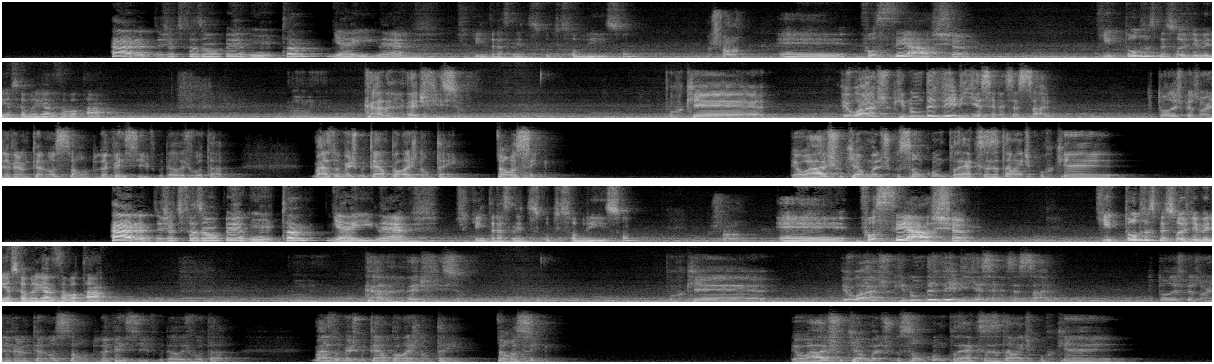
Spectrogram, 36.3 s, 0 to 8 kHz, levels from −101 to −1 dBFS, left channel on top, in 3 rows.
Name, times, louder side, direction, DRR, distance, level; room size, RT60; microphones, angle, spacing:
voice 1, 1.1-6.4 7.8-9.7 11.0-13.2, right 6 dB, 50° right, 0.4 m, -26 dB
sound 1, 3.9-23.6, right 1 dB, 35° left, 4.2 m, -41 dB
voice 2, 7.0-7.4 13.9-14.2 14.9-16.8 18.7-19.7 20.5-22.6 23.6-26.4 27.3-28.8 29.1-29.5 32.1-35.3, left 4 dB, 80° left, 0.9 m, -31 dB
12.5 x 4.3 x 7.4 m
head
